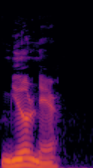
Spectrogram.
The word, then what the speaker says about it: Mjolnir: As some people know from the Marvel comics and most recently Marvel movies, it is pronounced Mjolnir in Icelandic.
